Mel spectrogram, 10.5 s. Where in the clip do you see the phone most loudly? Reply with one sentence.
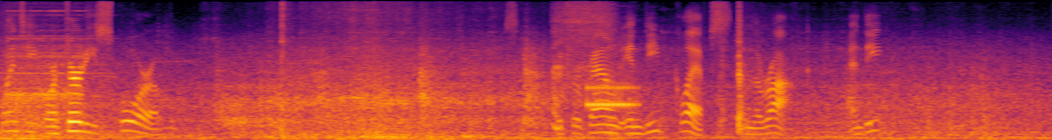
The volume of the phone peaks at 6 seconds.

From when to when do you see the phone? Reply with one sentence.
The phone can be heard from 0.1 to 1.1 s and from 5.5 to 6.4 s.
